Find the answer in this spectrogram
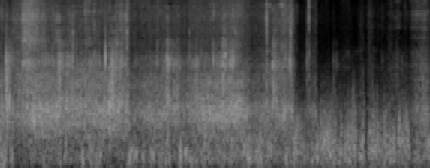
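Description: Footsteps crunching on a gravel and dirt surface, a steady run of short irregular steps, with wind buffeting the camera microphone.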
